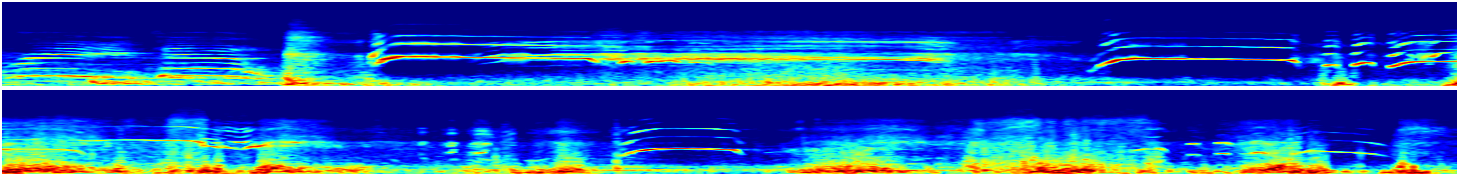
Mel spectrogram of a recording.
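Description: Two riders screaming on a Slingshot reverse-bungee ride as it flings them up: several long, high-pitched screams, over wind rushing across the onboard camera's microphone.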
